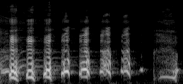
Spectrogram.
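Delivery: high burst of laughter; laughing. Real, not acted. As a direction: laugh out, pleased. Laughs at praise.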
